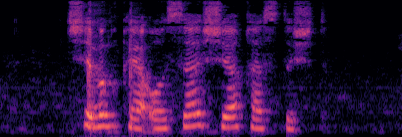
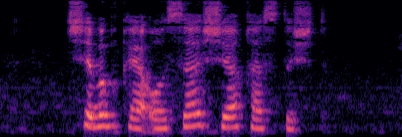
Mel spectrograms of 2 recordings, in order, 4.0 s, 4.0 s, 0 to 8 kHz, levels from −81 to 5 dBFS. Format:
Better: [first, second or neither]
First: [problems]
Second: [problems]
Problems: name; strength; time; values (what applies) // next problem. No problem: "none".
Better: second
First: background sound (Cough); 11 dB below the speech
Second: none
